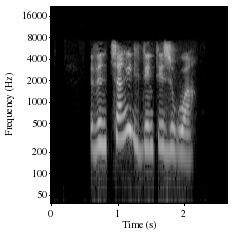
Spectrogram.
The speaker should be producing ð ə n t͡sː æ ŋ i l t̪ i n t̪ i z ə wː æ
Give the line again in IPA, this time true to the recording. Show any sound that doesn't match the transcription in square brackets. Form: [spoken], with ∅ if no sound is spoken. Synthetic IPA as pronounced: ð ə n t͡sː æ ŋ i l [d̪] i n t̪ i z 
